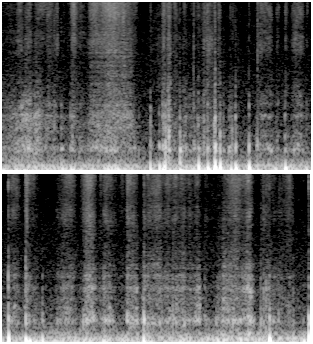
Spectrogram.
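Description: A full-size Spalding NBA composite leather basketball, hollow and inflated, is held close to the microphone and scratched and tapped with the fingertips and nails. Soft, dull low thumps are heard over a steady scratchy rustle. Each tap dies away almost at once.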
